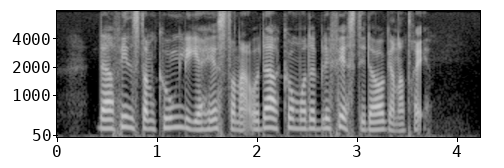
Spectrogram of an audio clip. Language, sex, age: Swedish, female, 32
